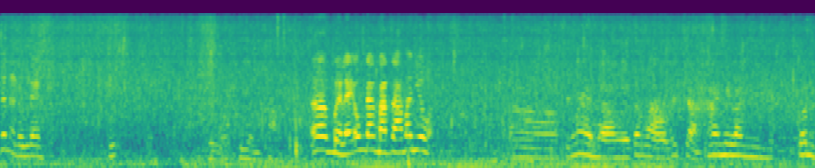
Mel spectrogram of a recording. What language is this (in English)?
Vietnamese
